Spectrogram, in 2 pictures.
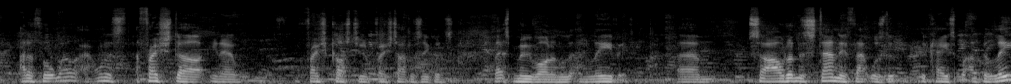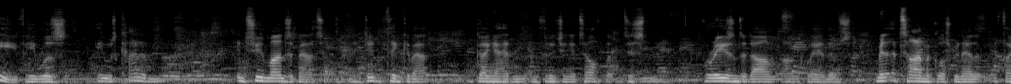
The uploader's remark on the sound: We're on location, punting on the Cam!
